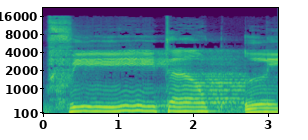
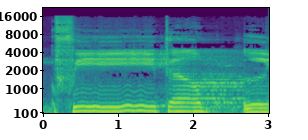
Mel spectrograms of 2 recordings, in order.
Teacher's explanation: Fi, huruf fa yang berkasroh i, karena bertemu dengan huruf ya sukun, maka huruf fa kita baca panjang dengan panjang 2 harokat. Tab, huruf bod yang bersukun ini tidak boleh dipantulkan karena huruf bod bukan bacaan qalqalah.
